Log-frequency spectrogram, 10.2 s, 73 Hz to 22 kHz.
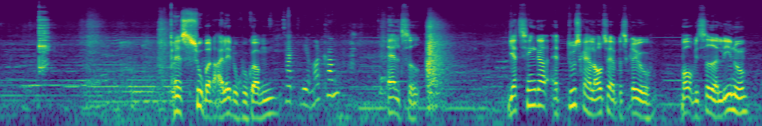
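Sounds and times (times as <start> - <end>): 
glasses clinking in a toast: 0.5 - 0.8
speech: 2.3 - 5.9, 6.8 - 10.1.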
